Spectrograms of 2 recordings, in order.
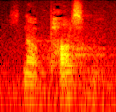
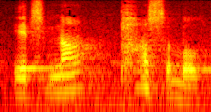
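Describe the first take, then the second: First: Softer repeat, "not" only lightly stressed; quiet afterthought from the pulpit; soft echo. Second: "not" stressed and slowed right down; slow, insistent preacher emphasis; slow emphatic. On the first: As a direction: let it drop, almost to yourself. Preacher repeats the line softly. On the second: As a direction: lean hard on "not", drawing it out. Preacher insisting, repeats the line. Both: Real, not acted.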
